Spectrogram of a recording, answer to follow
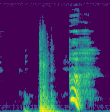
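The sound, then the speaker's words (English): A door is shut with a solid, muffled thunk, followed moments later by a short, high squeaky creak that slides downward in pitch. No one speaks. “I'm going to shut the door because I'm afraid.”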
